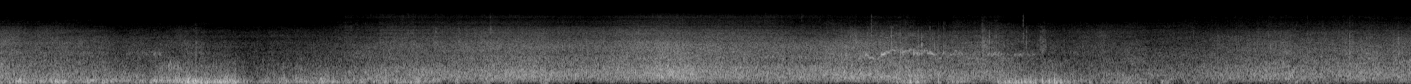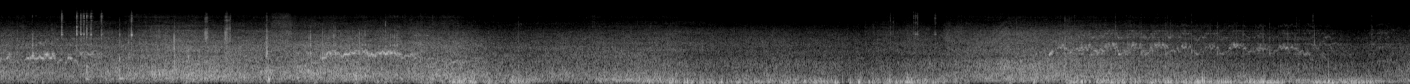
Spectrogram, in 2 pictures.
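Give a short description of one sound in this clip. Small waves wash onto a beach.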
